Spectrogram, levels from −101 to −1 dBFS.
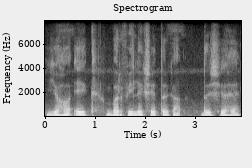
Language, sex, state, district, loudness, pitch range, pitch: Hindi, male, Himachal Pradesh, Shimla, -16 LUFS, 115-125 Hz, 125 Hz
